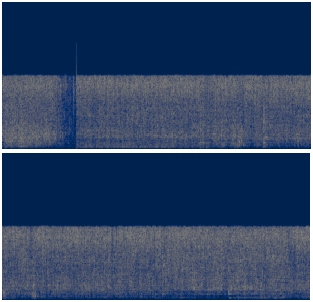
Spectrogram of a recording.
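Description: Water rushing out of a tipped bucket, then, after a short dip about a second in, a steady stream from a garden tap splashing into a metal bowl of amaranth greens as they are rinsed.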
